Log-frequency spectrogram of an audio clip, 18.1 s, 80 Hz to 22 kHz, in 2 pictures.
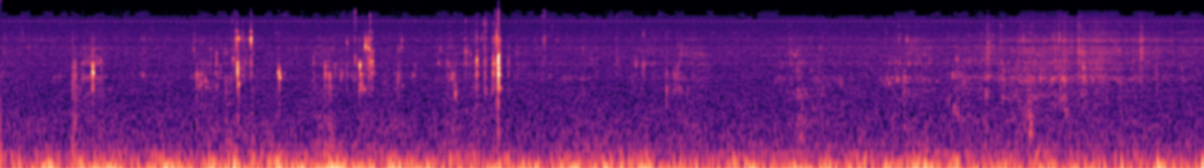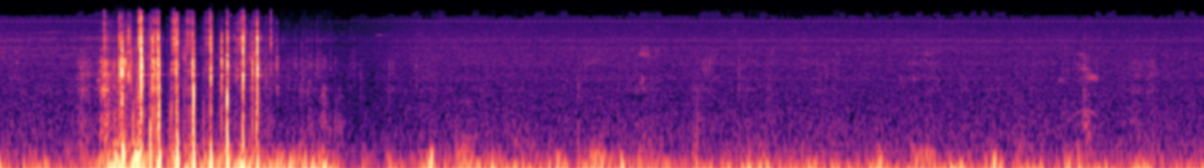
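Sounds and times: water churning rumble: 0.0 - 17.4
rush of water: 1.4 - 5.1.

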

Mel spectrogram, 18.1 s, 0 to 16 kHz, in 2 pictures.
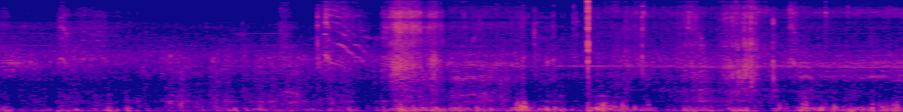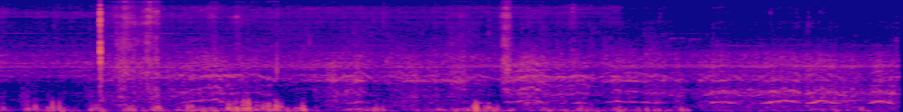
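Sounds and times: toy tyres scraping on wood: 9.6 - 18.0.

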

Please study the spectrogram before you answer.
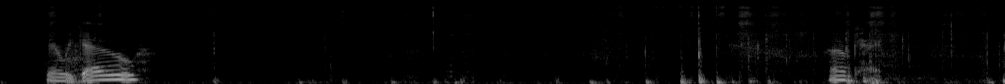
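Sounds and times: paper rustling: 2.1 - 10.0.

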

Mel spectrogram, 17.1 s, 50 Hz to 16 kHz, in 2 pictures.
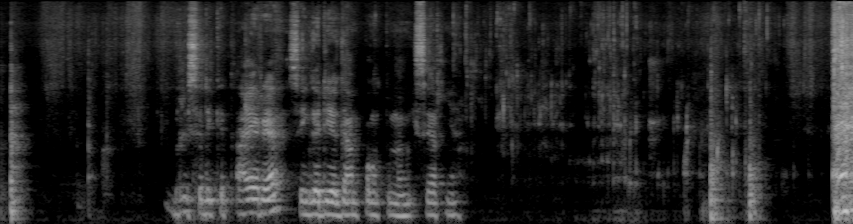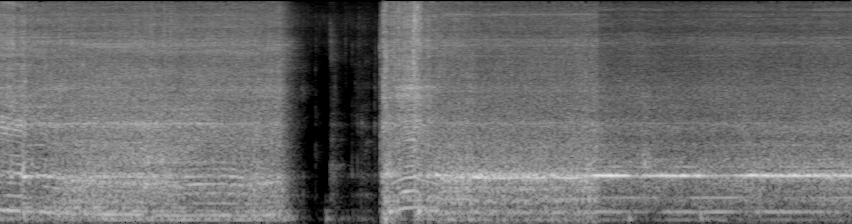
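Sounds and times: immersion blender whine: 8.3 - 11.5, 12.3 - 17.0.

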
